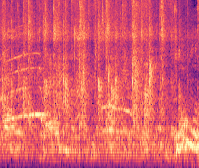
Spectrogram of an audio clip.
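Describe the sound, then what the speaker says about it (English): A comedy roast crowd claps and cheers loudly and continuously, a dense, near wash of applause with voices mixed through it. "Clap it up"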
